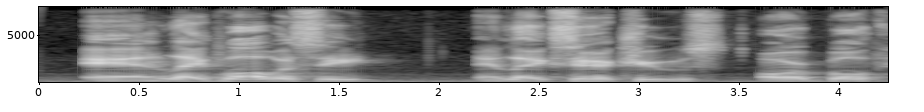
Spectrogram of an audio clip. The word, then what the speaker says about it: Wawasee: So the lake is called Lake Wawasee, and Lake Wawasee and Lake Syracuse are both here in Syracuse, Indiana.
